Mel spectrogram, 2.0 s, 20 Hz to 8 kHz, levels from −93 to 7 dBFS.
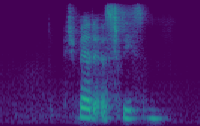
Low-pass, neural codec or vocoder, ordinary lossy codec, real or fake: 7.2 kHz; codec, 16 kHz, 0.5 kbps, X-Codec, WavLM features, trained on Multilingual LibriSpeech; none; fake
